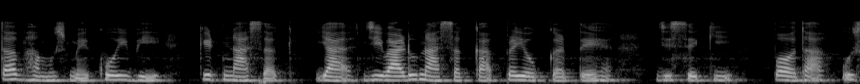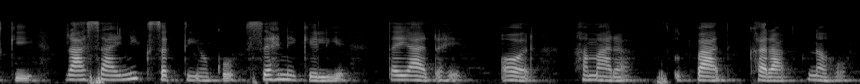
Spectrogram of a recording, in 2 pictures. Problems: none marked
